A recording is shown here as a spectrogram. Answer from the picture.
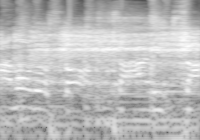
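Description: Live rock band playing loud and steady: electric guitars and drums, with a male voice singing over them.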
